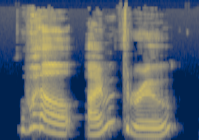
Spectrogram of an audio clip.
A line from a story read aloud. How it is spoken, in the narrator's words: Nan laughed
